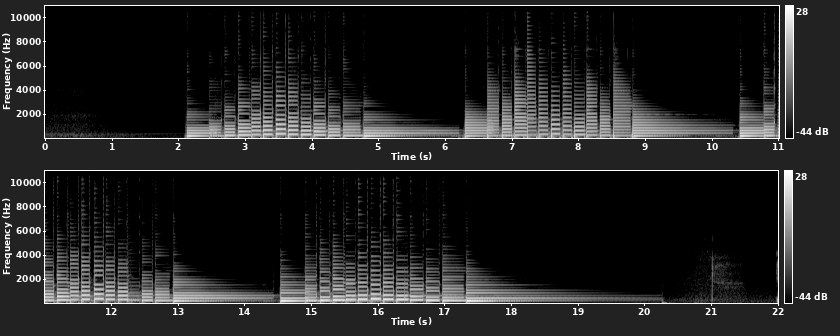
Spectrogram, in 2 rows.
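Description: Cort AC160CFTL nylon-string classical guitar played ordinario, running a scale from G up an octave and back down four times in a row. Each run ends on a held note, and the last one rings out for several seconds.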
